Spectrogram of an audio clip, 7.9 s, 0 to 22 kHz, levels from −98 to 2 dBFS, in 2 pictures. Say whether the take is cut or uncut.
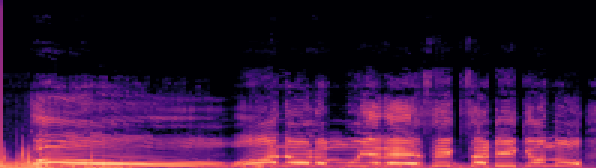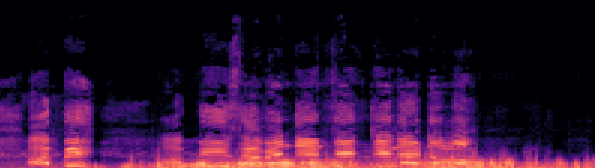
uncut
